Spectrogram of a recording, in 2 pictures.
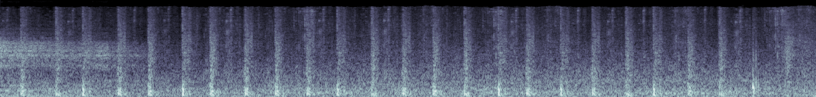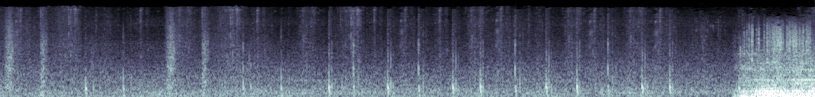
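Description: Armoured footsteps run quickly over stone.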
